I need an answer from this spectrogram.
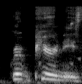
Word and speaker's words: Great Pyrenees: Great Pyrenees, that's the pronunciation.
